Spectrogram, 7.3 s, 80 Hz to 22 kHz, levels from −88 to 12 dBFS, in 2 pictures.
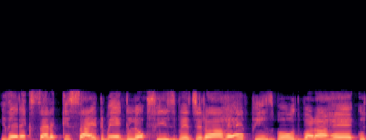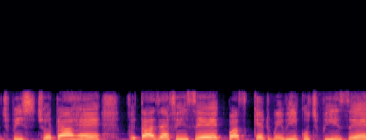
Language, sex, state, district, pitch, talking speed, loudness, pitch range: Hindi, female, Uttar Pradesh, Varanasi, 315 Hz, 235 wpm, -12 LUFS, 305-335 Hz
